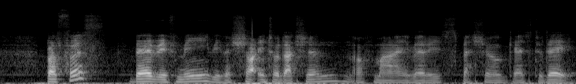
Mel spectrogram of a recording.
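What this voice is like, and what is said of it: Malaysian-accented English. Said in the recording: “please pardon my Malaysian accent and pronunciation, as English is really not my mother tongue”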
